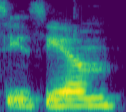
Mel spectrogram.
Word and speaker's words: cesium: kes iam and selenium right now it's actually pronounced cesium yeah okay always called HS you do call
